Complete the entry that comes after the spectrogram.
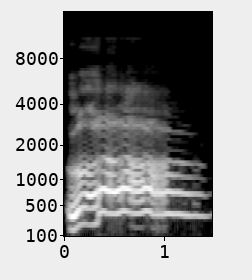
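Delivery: long high yell of a man dropped off a cliff; falling scream. Retold or imitated. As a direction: scream as you fall away. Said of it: "Arnie movie scene impression".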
